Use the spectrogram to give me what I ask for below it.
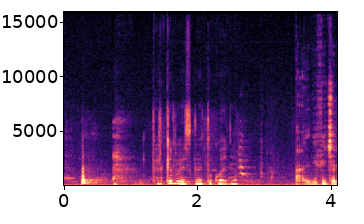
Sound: in faltering Italian

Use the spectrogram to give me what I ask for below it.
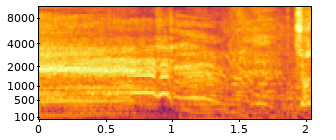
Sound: out of breath

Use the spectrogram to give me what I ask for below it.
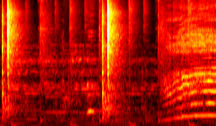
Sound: snap

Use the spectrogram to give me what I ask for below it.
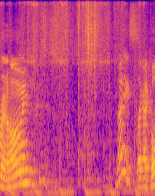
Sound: hula hoop rattles

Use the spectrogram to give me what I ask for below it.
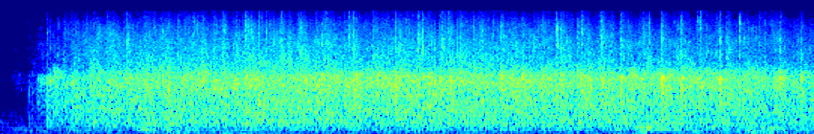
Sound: applause

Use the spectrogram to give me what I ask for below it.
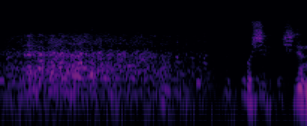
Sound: audience laughing

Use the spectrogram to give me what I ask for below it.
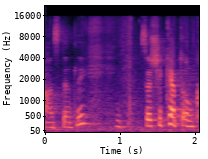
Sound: chuckle

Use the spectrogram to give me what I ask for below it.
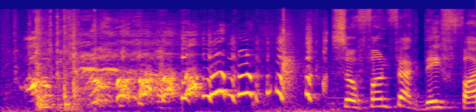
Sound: both laugh

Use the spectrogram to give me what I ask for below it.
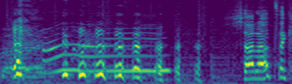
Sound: designers laugh

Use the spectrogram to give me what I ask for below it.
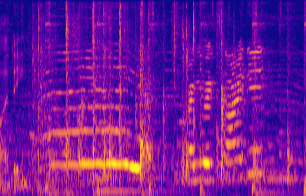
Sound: clapping

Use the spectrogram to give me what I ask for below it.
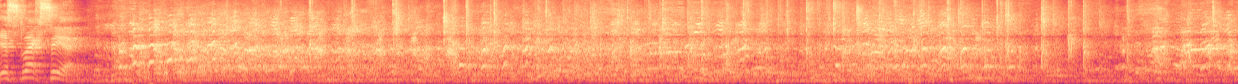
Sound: audience laughing

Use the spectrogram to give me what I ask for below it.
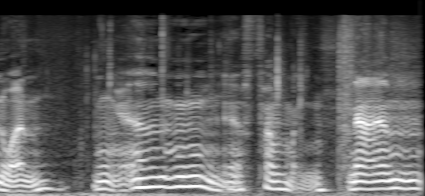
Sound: mouth Noises

